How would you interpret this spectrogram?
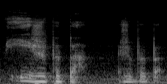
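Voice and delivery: hushed helpless whisper. Acted. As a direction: breathe it out, barely voiced. Confessing helplessness.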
